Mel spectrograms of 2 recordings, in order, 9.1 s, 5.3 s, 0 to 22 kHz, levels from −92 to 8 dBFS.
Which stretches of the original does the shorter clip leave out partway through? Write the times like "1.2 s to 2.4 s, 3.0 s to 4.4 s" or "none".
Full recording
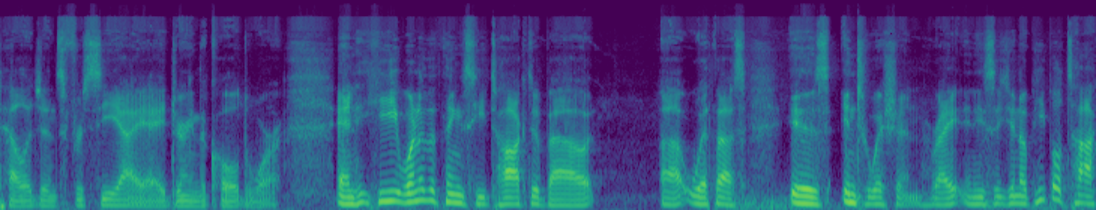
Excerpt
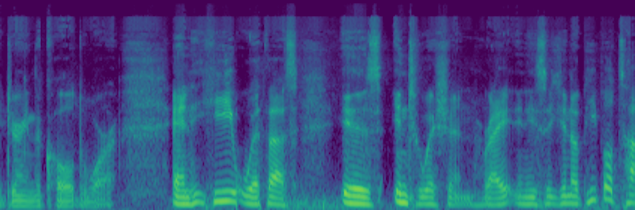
3.3 s to 5.7 s

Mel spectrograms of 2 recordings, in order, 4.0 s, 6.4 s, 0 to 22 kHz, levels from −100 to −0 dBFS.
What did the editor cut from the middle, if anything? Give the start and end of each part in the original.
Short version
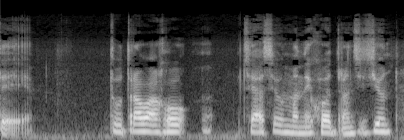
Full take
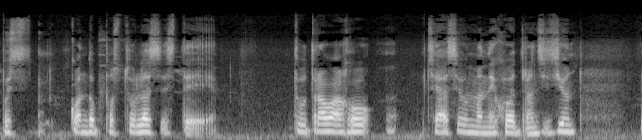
none

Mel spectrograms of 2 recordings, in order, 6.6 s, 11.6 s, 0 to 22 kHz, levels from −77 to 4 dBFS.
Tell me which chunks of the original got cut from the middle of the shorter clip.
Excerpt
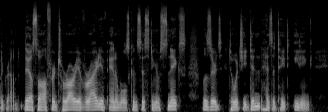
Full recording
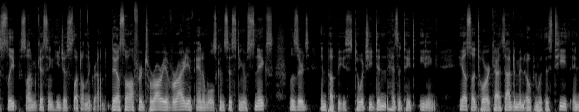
6.3 s to 7.1 s

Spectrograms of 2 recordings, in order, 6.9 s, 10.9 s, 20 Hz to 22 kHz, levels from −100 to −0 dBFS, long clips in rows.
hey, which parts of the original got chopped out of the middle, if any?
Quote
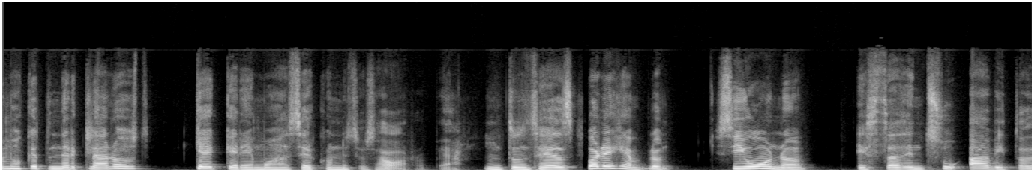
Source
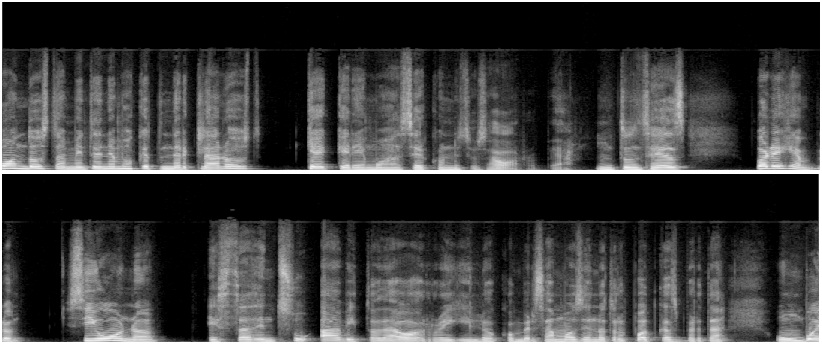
4.6 s to 5.0 s

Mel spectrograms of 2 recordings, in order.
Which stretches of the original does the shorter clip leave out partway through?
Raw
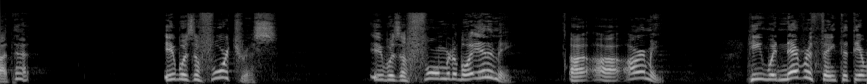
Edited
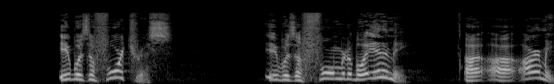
none

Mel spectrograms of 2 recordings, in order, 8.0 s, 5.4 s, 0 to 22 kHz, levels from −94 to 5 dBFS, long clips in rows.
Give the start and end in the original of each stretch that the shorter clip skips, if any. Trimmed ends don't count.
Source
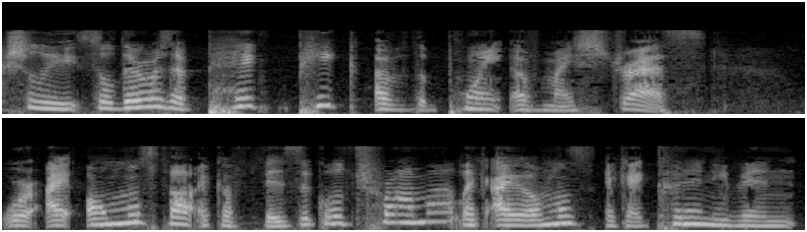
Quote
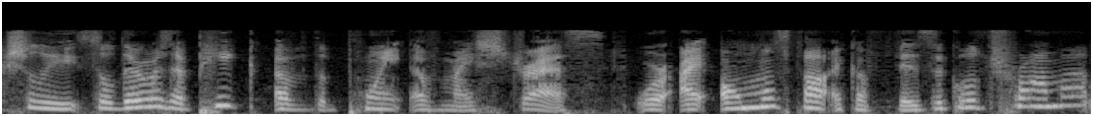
0.9 s to 1.4 s, 3.6 s to 4.0 s

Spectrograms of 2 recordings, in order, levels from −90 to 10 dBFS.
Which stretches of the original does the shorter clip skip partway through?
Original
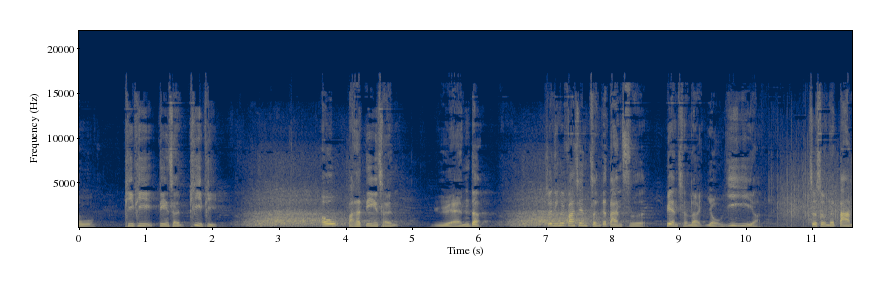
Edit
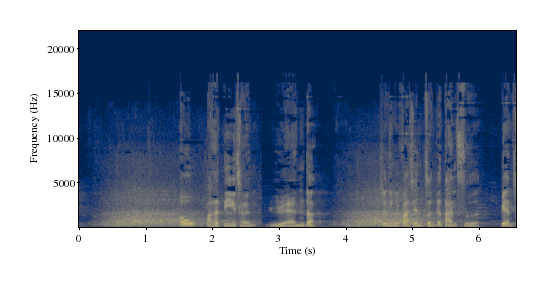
4.9 s to 5.2 s

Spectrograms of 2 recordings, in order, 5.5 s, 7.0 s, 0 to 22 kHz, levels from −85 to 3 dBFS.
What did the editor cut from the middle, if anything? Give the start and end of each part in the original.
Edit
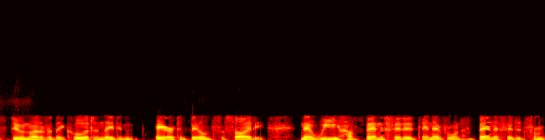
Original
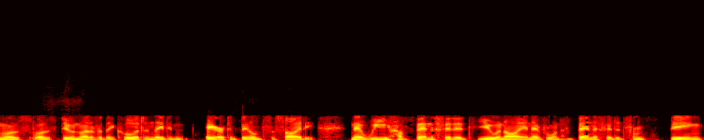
4.7 s to 5.2 s

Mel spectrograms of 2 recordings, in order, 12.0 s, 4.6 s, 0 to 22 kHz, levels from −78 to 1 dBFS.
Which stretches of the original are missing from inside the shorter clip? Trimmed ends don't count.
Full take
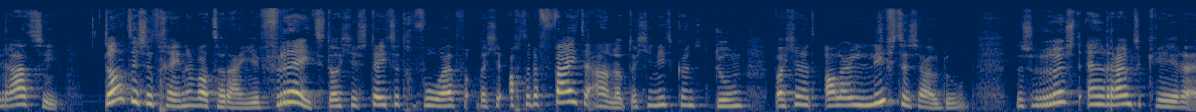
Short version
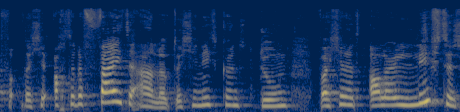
none

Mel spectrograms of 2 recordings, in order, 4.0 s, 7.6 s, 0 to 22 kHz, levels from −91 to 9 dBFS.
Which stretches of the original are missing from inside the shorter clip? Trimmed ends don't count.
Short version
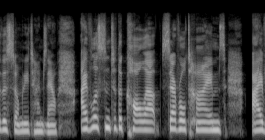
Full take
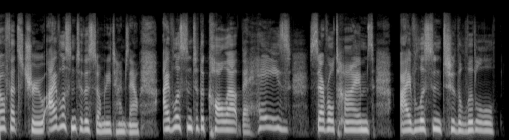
3.6 s to 4.6 s

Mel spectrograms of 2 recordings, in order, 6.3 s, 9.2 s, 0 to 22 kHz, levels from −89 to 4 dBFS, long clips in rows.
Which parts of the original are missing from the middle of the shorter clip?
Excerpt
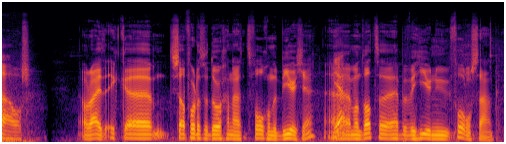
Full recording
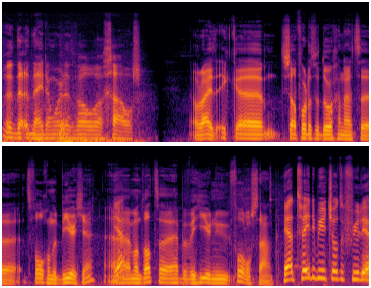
4.4 s to 4.8 s

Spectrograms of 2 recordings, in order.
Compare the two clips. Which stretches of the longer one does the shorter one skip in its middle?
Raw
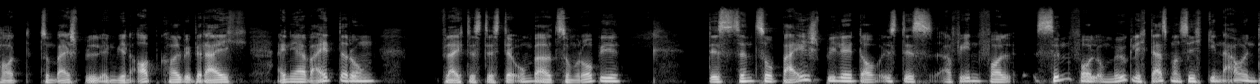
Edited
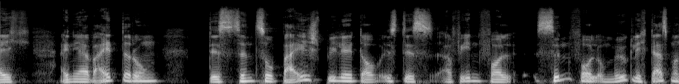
4.2 s to 7.0 s

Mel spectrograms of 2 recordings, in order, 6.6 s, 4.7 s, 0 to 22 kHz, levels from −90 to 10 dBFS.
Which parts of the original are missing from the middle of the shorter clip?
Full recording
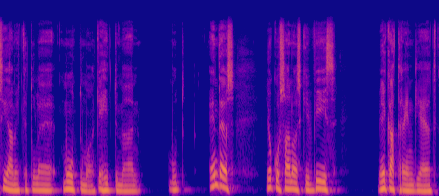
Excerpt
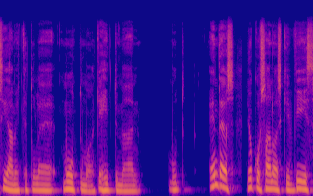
3.6 s to 3.9 s

